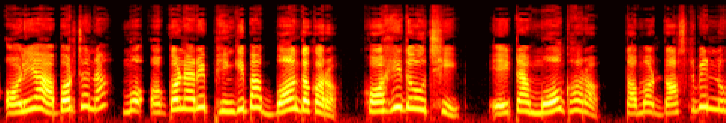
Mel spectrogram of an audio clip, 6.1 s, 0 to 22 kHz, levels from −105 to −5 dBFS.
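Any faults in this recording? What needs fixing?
The speech level drops abruptly by about 6 dB from 0.58 to 1.39 s, then recovers. It drops by the same amount again at 4.73 s and stays down to the end. Apart from the lower level, the sound is unchanged. The likely cause is one channel dropping out. If the left and right channels were carrying the same speech, losing one halves the mono sum, which is a 6 dB drop. Fix this by securing the cables and connectors on both channel paths and monitoring each channel's meter while recording.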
